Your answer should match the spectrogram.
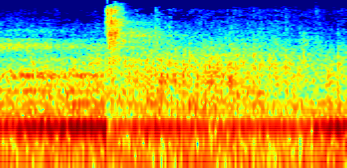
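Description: Scania Citywide diesel city bus pulling in to a stop, its engine and tyres giving a steady rumble, with a short hiss of air about two thirds of a second in.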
